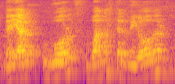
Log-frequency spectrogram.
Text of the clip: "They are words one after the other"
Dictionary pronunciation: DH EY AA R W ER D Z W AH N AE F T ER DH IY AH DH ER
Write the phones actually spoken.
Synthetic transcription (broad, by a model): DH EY AA R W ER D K W AH N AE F T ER DH IY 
